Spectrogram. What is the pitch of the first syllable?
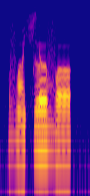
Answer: low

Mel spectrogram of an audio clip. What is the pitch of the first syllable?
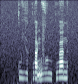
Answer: low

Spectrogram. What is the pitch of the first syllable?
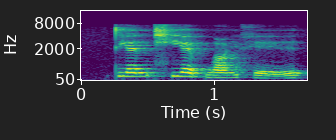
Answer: high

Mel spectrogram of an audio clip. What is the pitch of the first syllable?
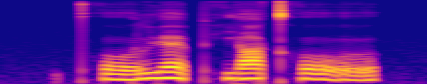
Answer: rising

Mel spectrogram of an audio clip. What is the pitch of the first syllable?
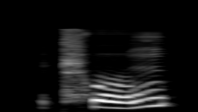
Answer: low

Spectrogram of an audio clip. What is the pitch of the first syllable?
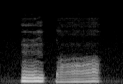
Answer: high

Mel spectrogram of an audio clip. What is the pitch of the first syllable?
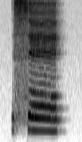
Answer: low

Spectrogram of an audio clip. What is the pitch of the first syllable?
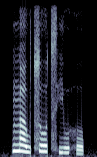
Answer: falling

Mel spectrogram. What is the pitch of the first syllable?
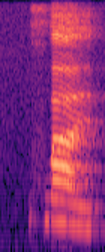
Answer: falling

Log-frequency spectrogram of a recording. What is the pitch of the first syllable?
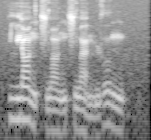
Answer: falling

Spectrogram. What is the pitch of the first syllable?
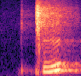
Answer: rising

